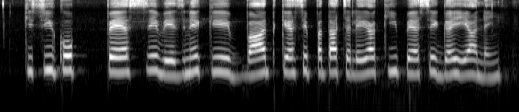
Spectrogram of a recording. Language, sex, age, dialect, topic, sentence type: Hindi, female, 31-35, Kanauji Braj Bhasha, banking, question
